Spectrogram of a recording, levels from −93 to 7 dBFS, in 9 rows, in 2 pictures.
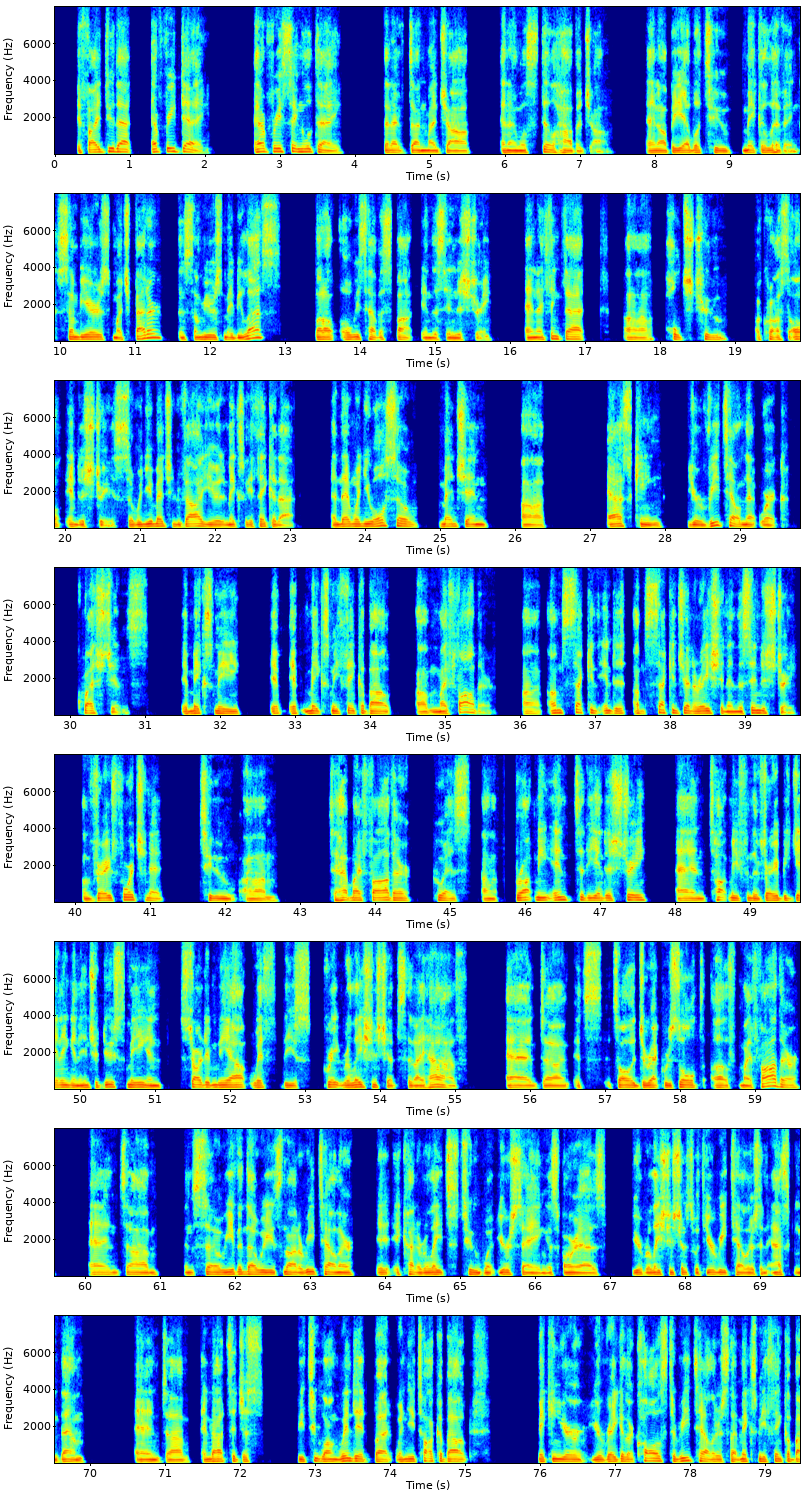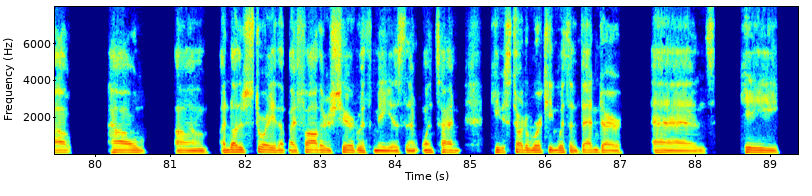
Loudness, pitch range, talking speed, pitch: -15 LUFS, 105-125 Hz, 155 wpm, 115 Hz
